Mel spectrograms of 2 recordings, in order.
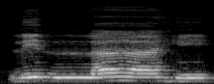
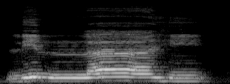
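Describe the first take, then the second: No difference in how they are said.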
